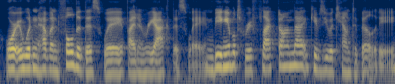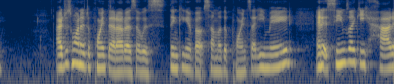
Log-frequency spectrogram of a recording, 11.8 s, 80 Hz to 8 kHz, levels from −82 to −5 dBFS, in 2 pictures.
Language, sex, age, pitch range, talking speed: English, female, 20-39, 165-225 Hz, 245 wpm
